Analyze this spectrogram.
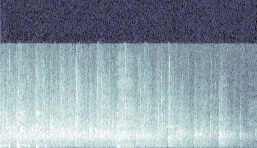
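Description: Audience applause after a runner crosses a finish line: dense, steady clapping fills all four seconds, with a few sharper claps early on, then thins slightly toward the end.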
